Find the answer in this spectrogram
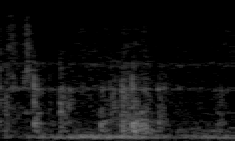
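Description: Near silence: faint, soft rubbing of hands over skin during a leg massage, over a low steady hum.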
